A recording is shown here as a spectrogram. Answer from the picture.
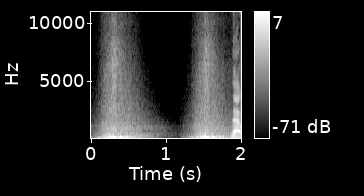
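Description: Two swooshes of a TV news transition sound effect, each with a deep rumble underneath. The first fades away within the first second, and the second swells up about a second later.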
